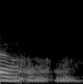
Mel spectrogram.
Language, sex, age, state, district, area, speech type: Bodo, female, 60+, Assam, Kokrajhar, rural, conversation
